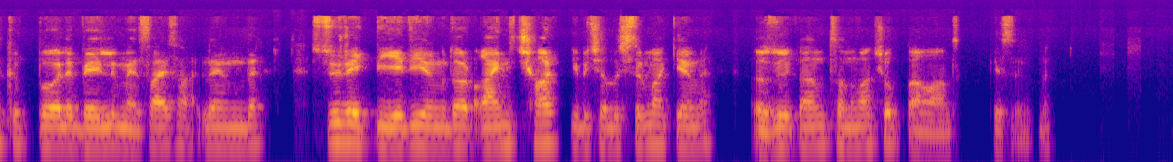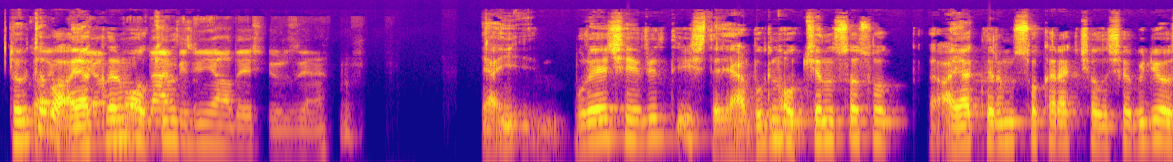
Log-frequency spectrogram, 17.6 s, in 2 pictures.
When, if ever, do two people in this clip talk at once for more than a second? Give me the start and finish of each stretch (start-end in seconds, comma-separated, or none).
8.9-10.3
